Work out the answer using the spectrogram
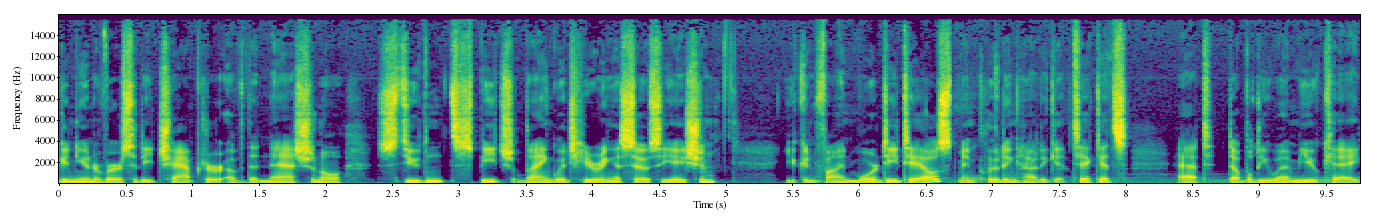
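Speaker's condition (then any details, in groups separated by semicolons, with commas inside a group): No condition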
